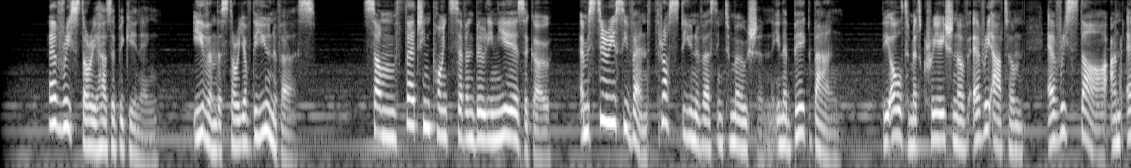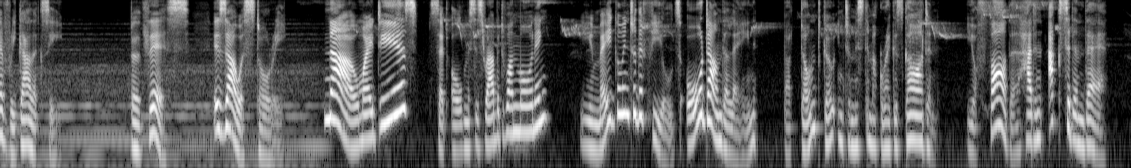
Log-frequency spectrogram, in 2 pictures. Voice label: Polish, English, Eastern European, Female, 20s-40s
